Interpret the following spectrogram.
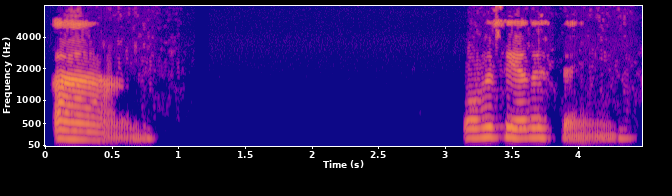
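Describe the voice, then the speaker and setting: A woman's voice: mid-range voice, fairly even intonation, extremely slow, gravelly, clean tone, dry recording, lo-fi sound. A middle-aged woman from the Dominican Republic, giving a casual spoken astrology reading and rambling through a story with many asides. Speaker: astrology and tarot reader.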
